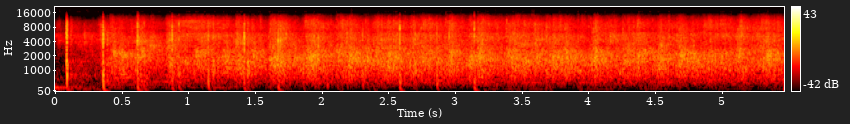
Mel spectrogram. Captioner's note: applause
